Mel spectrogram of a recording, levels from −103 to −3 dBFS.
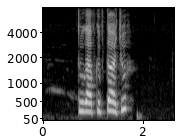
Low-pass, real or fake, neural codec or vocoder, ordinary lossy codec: none; real; none; none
